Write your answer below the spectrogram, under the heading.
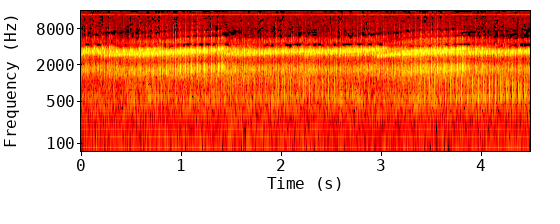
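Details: Nebraska Sandhills frogs in spring, calling at dusk by the ponds: a constant piercing trilled chorus with two louder, buzzy pulsed trills near the start and end.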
